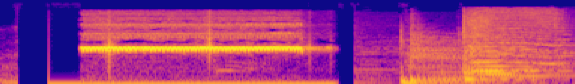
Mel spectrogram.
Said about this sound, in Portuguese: Apito final.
